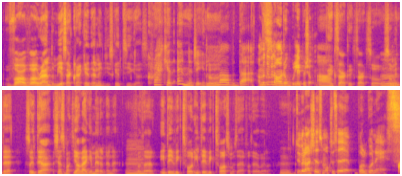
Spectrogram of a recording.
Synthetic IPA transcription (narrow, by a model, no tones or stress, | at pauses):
vavaɾænd̪ɔmjɛsækʰɾækəd̪ɛnəɡɪskajɪnt̪ə̥jiɡa̰skʰɾækʰəd̪ɛnæd͡ʒɪlɐvðæ̰t̪ʔmɛnd̪ɵvɪlhɑːɛnɾuːlɪɡ̚pʰæʂṵːnːɛksak̚t̪ɛksak̚t̪sɔsɔmɪnt̪ə | sɔɪnt̪əɕɛnsɔmat̪jɑːɡvɛːɡəmeːɾɛnhɛnːəfat̪aʔɪnt̪əɪvɪk̚t̪fɔɾʔɪnt̪əɛvɪkt̪fɔsɔmɛsɛ̰ɾfat̪vajaɡmeːnaɾd̪ɵvɪlhɑːɛnɕɛjːsɔmɔ̰ksɔsɛjːəɾbɔlɡʊnɛ̰ːs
